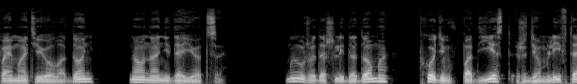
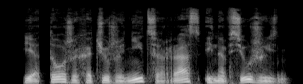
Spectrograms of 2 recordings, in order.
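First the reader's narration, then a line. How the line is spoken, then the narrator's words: Very calm. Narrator (Russian): Максимально спокойно говорю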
